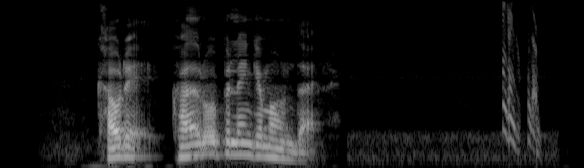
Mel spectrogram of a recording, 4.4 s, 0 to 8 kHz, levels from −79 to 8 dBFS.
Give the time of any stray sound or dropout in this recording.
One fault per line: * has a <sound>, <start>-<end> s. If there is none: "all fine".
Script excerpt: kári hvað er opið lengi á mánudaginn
* has a chirp, 3.8-4.1 s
